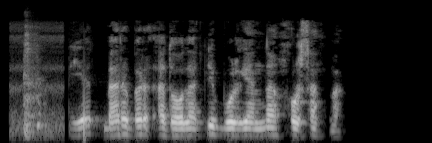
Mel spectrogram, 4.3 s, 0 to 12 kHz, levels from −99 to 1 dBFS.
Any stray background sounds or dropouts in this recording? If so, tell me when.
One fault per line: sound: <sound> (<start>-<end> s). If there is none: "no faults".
sound: throat clearing (0.2-0.5 s)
